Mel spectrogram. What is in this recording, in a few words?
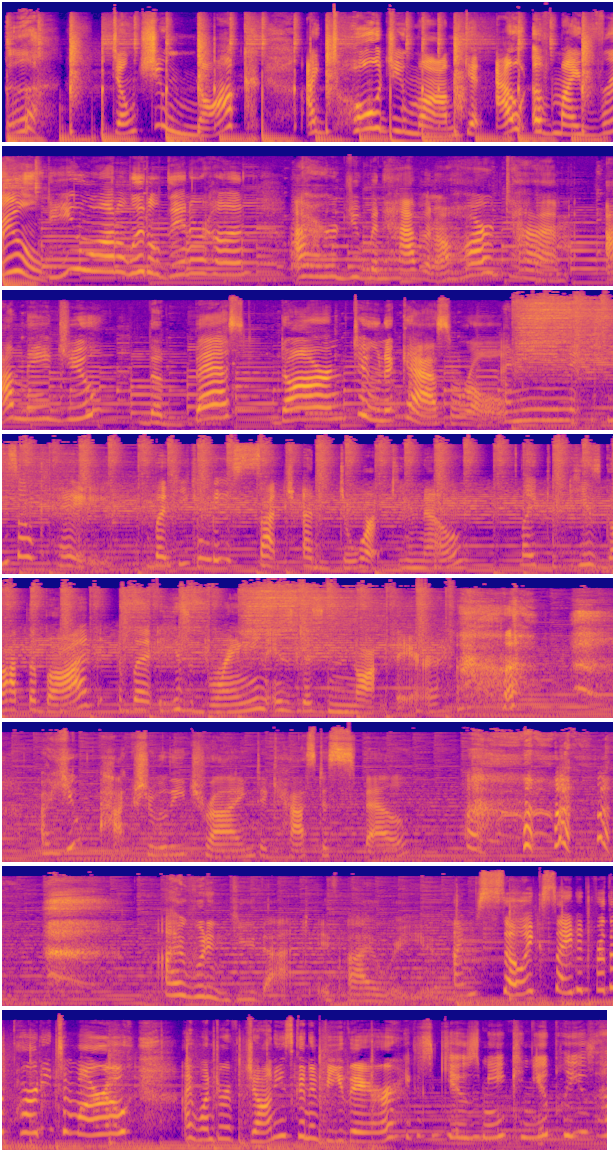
Animation VO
